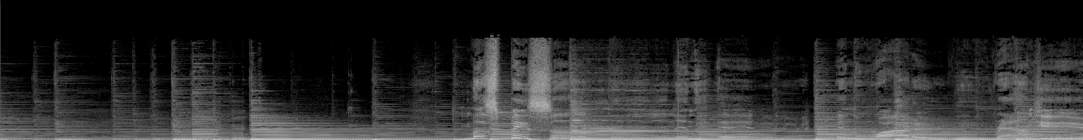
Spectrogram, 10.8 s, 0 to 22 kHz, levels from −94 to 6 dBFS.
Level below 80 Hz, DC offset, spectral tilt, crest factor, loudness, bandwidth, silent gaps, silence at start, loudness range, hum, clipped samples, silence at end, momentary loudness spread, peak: -48 dBFS; under 0.1%; -5 dB/octave; 16 dB; -23 LUFS; 16.5 kHz; none; 0 s; 5 LU; none; under 0.1%; 0 s; 16 LU; -8 dBFS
